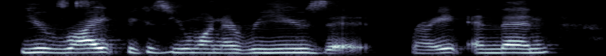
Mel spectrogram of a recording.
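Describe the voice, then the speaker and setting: In a very clean recording with a silent background, a woman speaks fairly slowly at a fairly high pitch, her tone dark and mellow. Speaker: robotics educator. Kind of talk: tutorial.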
